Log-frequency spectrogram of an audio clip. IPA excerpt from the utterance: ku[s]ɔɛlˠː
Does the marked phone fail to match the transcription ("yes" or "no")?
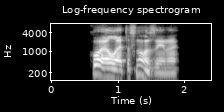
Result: yes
